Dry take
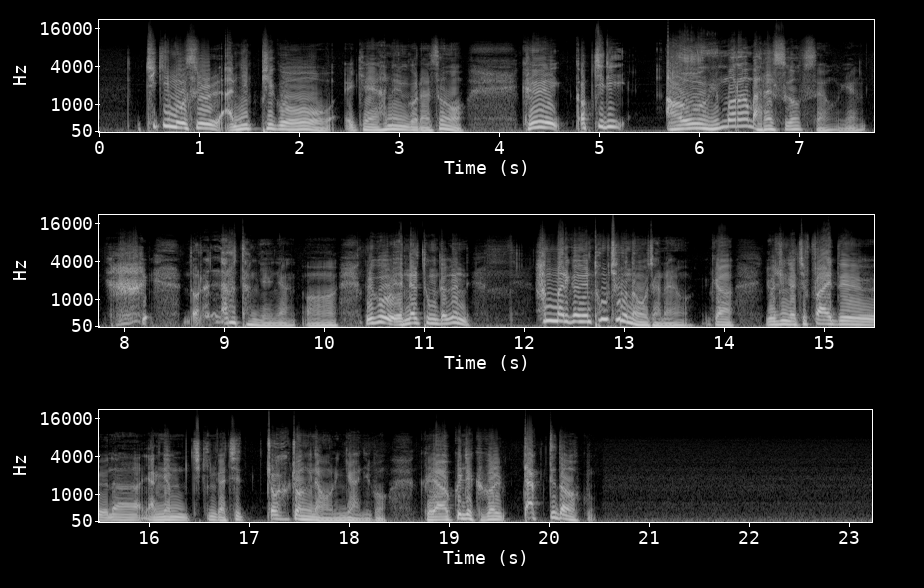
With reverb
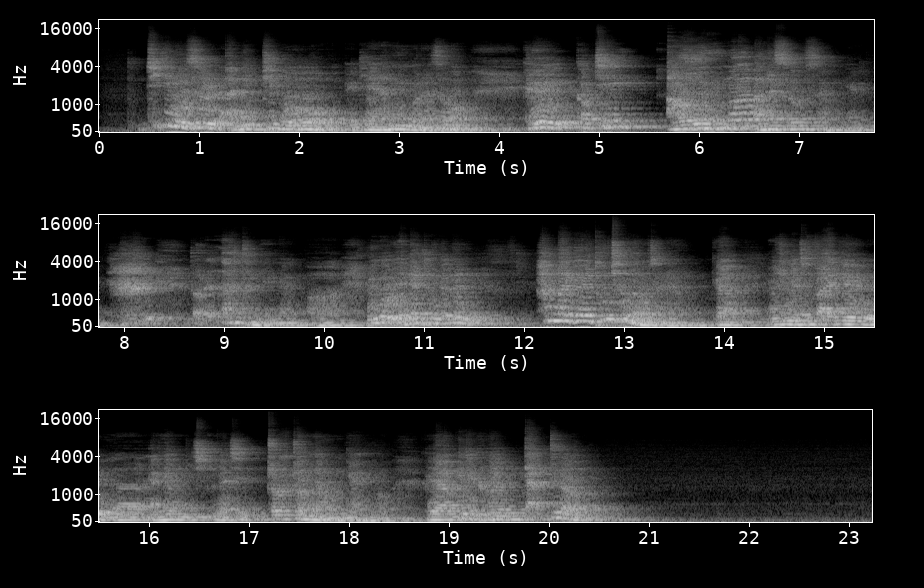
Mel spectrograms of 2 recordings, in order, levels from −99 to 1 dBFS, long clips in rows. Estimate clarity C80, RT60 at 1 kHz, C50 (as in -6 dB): 3.5 dB, 0.95 s, 0.0 dB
